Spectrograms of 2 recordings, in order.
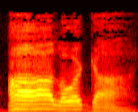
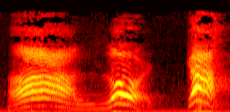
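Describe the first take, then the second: First: It is said flatly, like a doctor's ah. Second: It is said with awe and passion.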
